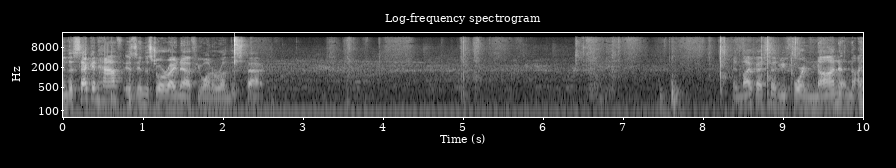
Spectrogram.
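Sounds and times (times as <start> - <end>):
cardboard knocks and scrapes: 7.4 - 9.0.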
